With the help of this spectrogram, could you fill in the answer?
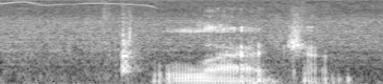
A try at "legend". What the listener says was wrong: Yeah, ledge instead of le. subtle. not the end of the world. It's kind of subtle, but we're at least putting some breadcrumbs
